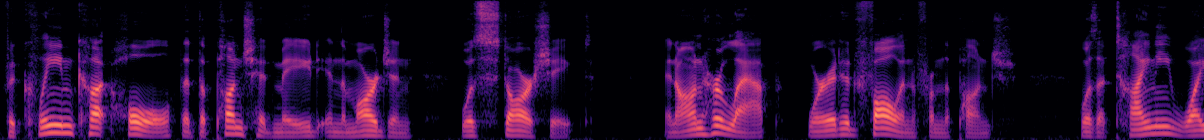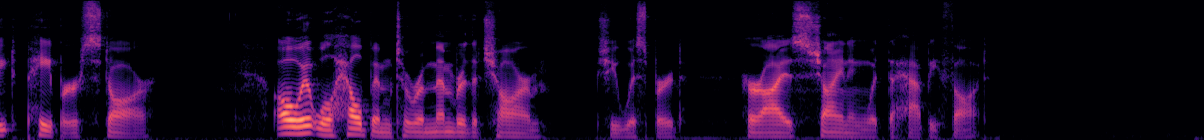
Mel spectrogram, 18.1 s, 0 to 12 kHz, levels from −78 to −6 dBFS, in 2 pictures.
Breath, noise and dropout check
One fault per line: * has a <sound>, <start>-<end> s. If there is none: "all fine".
all fine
